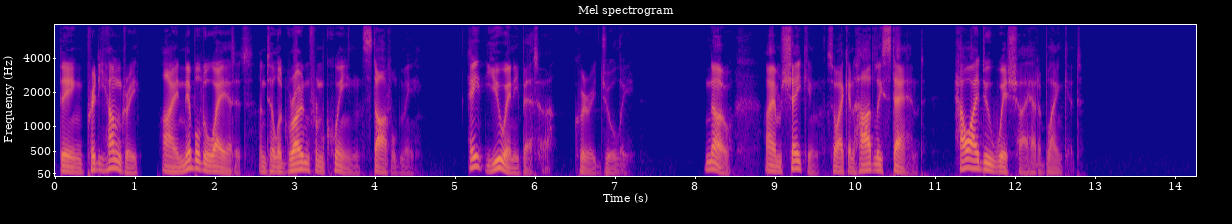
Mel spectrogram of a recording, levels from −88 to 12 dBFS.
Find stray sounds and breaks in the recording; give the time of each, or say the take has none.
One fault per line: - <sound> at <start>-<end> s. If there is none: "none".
none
